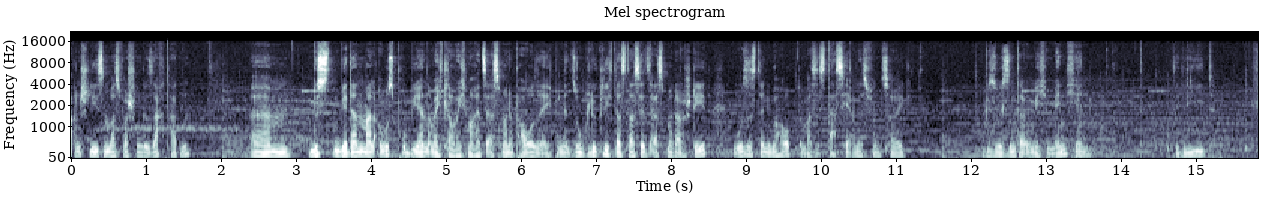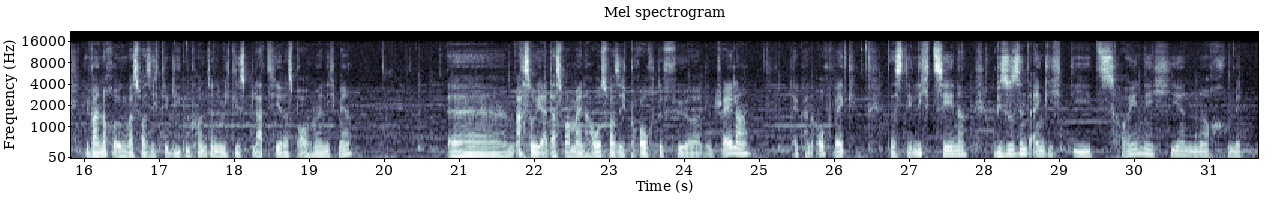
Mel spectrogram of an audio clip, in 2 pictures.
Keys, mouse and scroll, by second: 1.5-3.1 middle drag, 3.4-7.2 middle drag, 5.4 a, 7.2-10.0 drag, 10.2-11.4 drag, 12.0-13.0 drag, 12.8 z, 13.0 b, 13.6 x, 15.1 click, 15.7 a, 16.2 a, 16.8-17.8 drag, 18.1 x, 18.7 click, 19.6-21.9 drag, 22.6-23.6 middle drag, 23.0 x, 23.6-26.2 drag, 26.5-27.8 drag, 28.4-31.6 drag.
